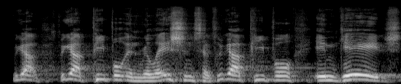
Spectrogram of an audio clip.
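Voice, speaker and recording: The speaker has an American accent and a moderate pace. Noticeable background noise runs under the voice. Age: 30s. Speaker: pastor. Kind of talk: sermon. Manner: casual with fillers.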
